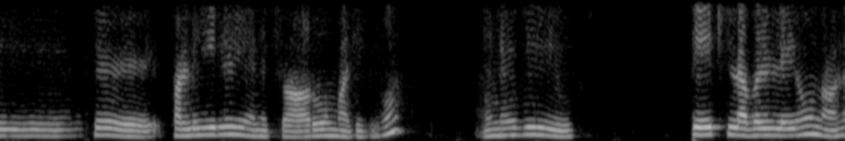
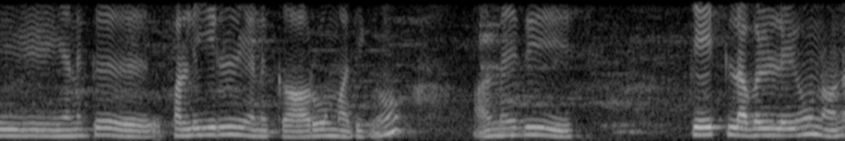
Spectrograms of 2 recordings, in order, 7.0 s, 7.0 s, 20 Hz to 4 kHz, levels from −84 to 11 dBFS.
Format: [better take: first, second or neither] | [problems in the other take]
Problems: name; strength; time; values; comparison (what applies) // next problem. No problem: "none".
second | noise reduction (neural mask model DeepFilterNet 3)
